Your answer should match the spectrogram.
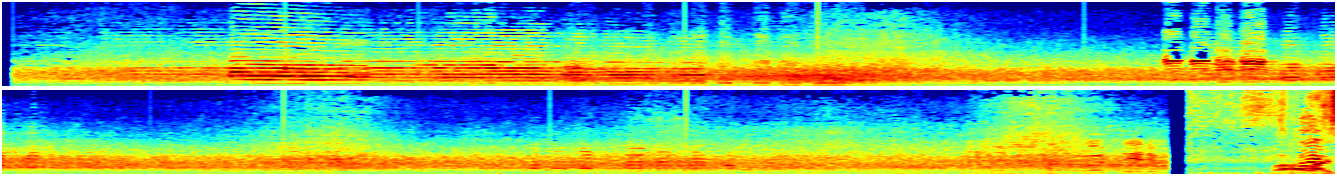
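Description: Road traffic passing on a wide city street, with a steady low rumble. About two seconds in, a long car horn blast falls slightly in pitch, and near the nine-second mark comes a quick run of short high beeps. The traffic sound cuts off abruptly shortly before the end.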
